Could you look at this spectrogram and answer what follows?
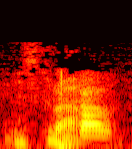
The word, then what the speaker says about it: crup: CRAP. – Pero sí. Digo, no se dejen guiar. Ah, no, vacuna, no. – Digo, CRAP, CRAP, C-R-U-P, CRAP. – CRAP, C-R-U-P, CRAP. Bueno, CRAP. Pronunciaría en español, CRAP.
